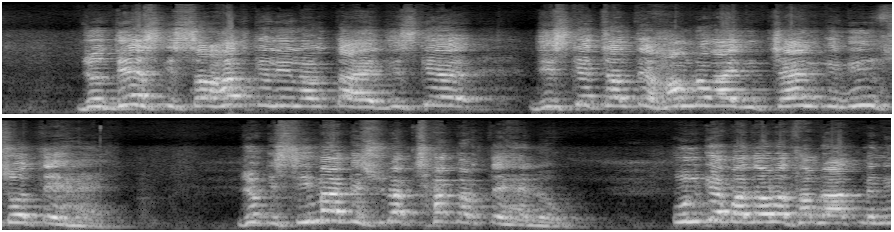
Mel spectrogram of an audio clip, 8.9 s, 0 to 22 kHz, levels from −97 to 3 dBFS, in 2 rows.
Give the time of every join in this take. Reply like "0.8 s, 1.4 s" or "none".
none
